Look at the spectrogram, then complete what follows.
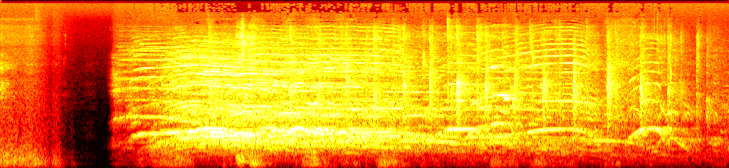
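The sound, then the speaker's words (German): An audience asked to rejoice bursts into loud, sustained shouting and cheering after a brief pause, a dense roar of many overlapping yells with scattered claps that holds steady for several seconds. “Es war eher Schreien, aber es war gut, ja, es war okay.”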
